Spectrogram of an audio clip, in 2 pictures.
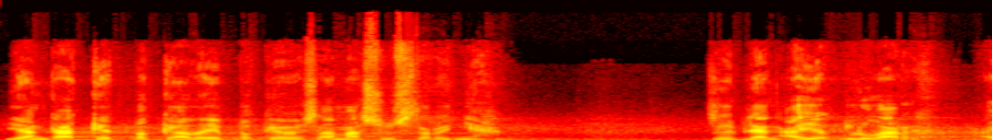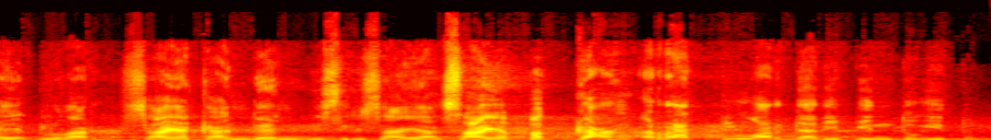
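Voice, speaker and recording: Animated preacher in a chapel. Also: male voice, medium pitch, normal speed, a little hiss or hum. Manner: animated storytelling, often addresses listeners as "saudara". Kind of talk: sermon. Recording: reverberant chapel, faint ambience.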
